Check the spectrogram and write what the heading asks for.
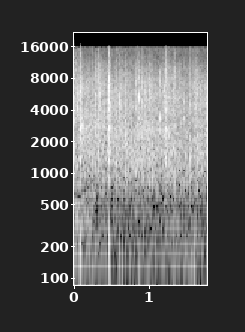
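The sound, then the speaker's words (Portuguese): Congregation applause in praise of God fills the whole stretch, a dense, steady wash of many hands clapping at once with a few sharper individual claps standing out, and no voices on top. “Você pode aplaudir este pai de toda a tua vida.”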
